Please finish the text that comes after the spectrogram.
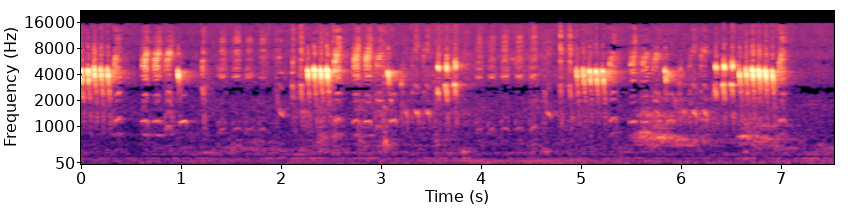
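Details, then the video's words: Pet society finch (manon) singing a run of buzzy, rattling phrases, each a fast train of nasal pulses repeated every second or two, with a constant high-pitched whine in the background. "Vídeo para fazer seu MANON cantar muito!"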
